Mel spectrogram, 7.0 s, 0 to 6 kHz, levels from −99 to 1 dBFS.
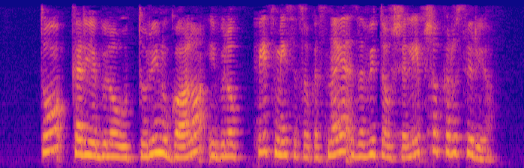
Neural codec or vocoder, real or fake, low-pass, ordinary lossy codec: none; real; 5.4 kHz; AAC, 24 kbps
